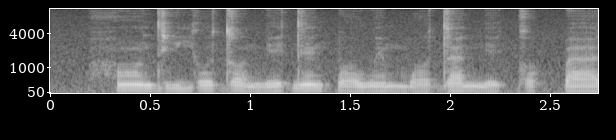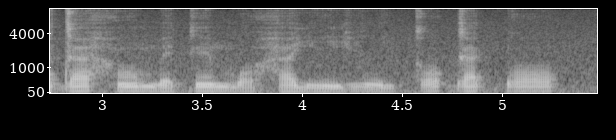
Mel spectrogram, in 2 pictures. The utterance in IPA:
hɔ̃˦ di˧jo˦dɔ˦˨ne˨˦ dɛ̃˦k͡pɔ˧wɛ̃˧ mɔ˧da˦ne˧ ɡɔ˧k͡pa˧da˧ hɔ̃˧mɛ˨kɛ̃˧ mɔ˨ ha˧jĩ˨ji˧wi˨ kɔ˨˦ ɡa˦ɡ͡bɔ˦

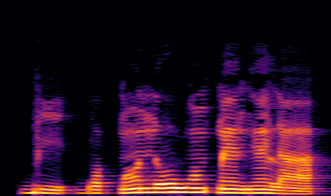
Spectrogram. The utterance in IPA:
bi˨ | bɔ˨k͡pɔ̃˨˦no˦ wɔ̃˦k͡pɛ̃˧ɡɛ̃˧ la˨

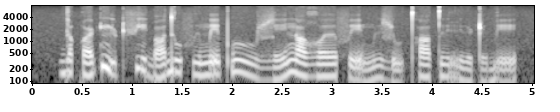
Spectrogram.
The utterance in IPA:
ɡɪ˧qʷəː˩˥ʈ mʲṵ˩˥ʈfʲe˥˩ɠɒ˩˥du˧ fɨ˧mḛ˥pʼuː˥˩ ɮe˩˥nɒ˧ ʁʷəː˥fḛ˥˩ mɨ˥˩ɮṵ˩˥t̪ʰɒ˥t̪ɨ˥r ɨː˩ʈɪ˧bḛ˧

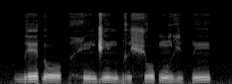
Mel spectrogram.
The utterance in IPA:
ɡ͡be˦ɗo˧ | hĩ˨d͡ʒĩ˦˨ɡ͡bɨ˧ʃo˧ ɓũ˨ɣi˨pĩ˦

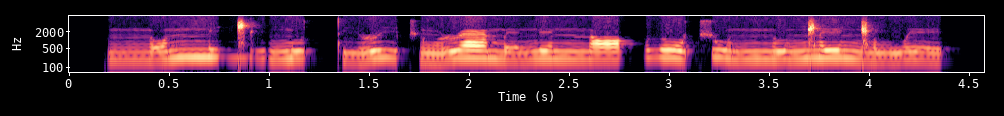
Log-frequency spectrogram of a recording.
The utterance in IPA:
nːo˩˥nːi˥ ɡ͡ǁi˥˩ ŋ͡mu˧tːi˩ɹi˥˩t͡ʃũ˩ ɹæ˥ me˧ŋe˥nːɒ˥ | ðo˥˩t͡ʃu˥˩nːu˧ ŋ͡ǁe˥ ŋ͡ǁu˩we˥˩

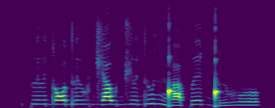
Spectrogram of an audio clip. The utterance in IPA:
plɨ˦dɔ˦ dlɨ˦vd͡ʒa˦wd͡ʒɨ˦ dɯ˦ŋ͡ǃa˨pe˦ ɡ͡ǃɨ˨vʊ˦

